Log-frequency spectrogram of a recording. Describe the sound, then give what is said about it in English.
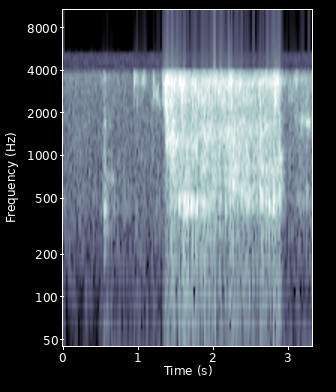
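A glass of water is poured out as a libation to the spirit Yamanja, a steady, gushing splash for about a second and a half. It starts abruptly and stops cleanly, with a few faint clinks and rustles before it. “We pour libation and a glass of water to my mother spirit, and my mother spirit is Yamanja.”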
